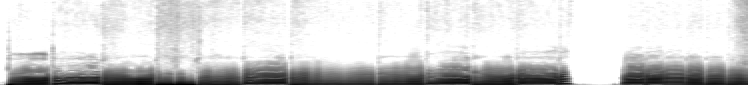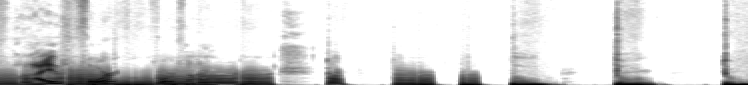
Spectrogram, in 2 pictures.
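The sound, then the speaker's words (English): Someone imitates an air horn with their voice: a long, loud, buzzy blare that wavers in pitch, then a string of short, choppy honks with gaps between them. “How was that air horn? That was pretty good, wasn't it?”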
